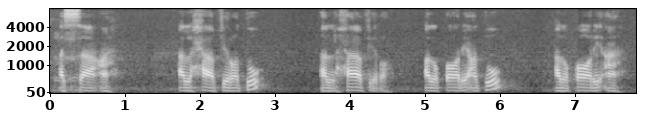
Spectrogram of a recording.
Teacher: Nah, kalau di buku satu itu ada yang berhentinya dengan cara ha ya kan ta marbutah dengan ha marbutah. Apabila dihentikan kita tidak melihat harakatnya maka dia bunyinya ha.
